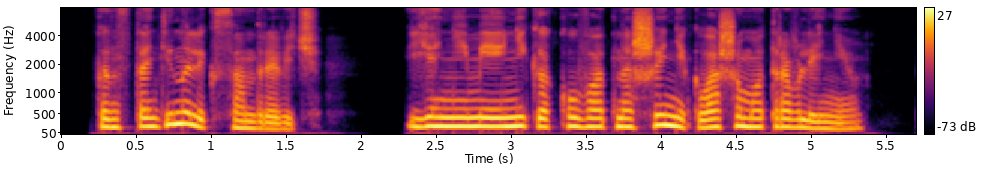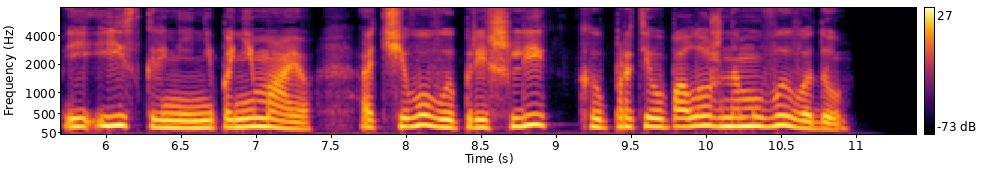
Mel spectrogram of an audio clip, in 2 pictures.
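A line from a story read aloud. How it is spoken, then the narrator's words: Quiet, dignified. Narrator (Russian): сказала она тихо, но с достоинством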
